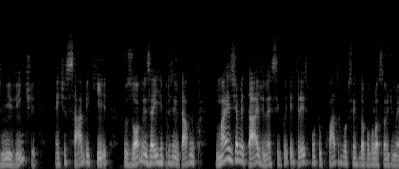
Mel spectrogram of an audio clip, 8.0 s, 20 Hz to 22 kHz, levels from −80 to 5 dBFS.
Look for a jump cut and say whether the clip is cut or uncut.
uncut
